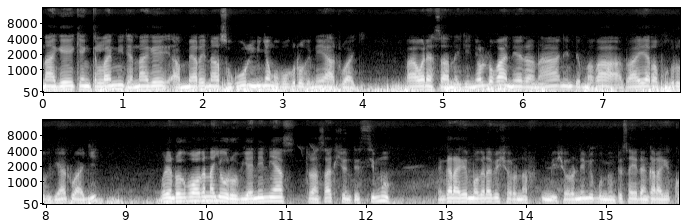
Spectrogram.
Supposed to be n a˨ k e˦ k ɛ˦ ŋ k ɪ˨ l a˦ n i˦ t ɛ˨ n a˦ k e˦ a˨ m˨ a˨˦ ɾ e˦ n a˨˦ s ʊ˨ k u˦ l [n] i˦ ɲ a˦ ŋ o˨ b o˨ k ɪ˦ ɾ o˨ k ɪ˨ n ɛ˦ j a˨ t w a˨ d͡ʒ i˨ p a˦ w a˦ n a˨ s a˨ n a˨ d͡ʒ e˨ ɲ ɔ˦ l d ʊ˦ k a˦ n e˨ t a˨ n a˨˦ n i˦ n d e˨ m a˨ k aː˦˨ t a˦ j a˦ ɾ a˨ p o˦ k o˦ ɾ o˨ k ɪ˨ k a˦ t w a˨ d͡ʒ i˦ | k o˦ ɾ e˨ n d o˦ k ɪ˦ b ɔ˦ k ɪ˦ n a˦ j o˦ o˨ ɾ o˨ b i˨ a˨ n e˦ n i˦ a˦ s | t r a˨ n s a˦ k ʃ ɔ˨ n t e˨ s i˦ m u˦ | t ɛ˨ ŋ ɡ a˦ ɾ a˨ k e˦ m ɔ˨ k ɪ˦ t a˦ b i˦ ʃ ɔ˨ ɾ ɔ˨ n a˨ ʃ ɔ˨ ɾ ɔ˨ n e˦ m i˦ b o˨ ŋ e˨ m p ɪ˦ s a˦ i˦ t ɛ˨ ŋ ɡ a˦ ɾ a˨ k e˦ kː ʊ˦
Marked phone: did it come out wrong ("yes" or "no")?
no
